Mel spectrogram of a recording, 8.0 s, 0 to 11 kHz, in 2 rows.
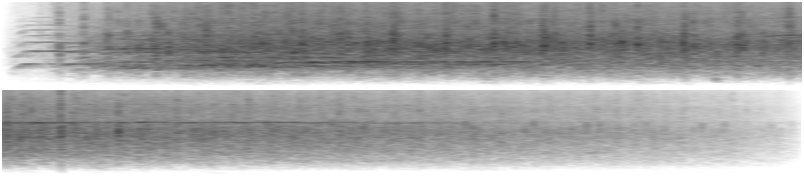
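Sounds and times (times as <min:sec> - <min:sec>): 
applause: 0:00.0 - 0:07.9.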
